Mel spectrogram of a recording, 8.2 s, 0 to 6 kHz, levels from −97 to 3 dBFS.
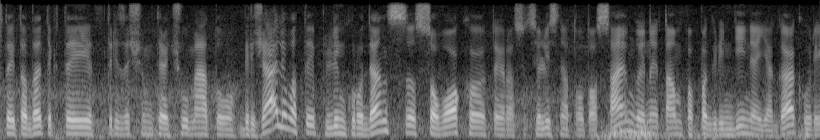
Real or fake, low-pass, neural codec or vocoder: real; 5.4 kHz; none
